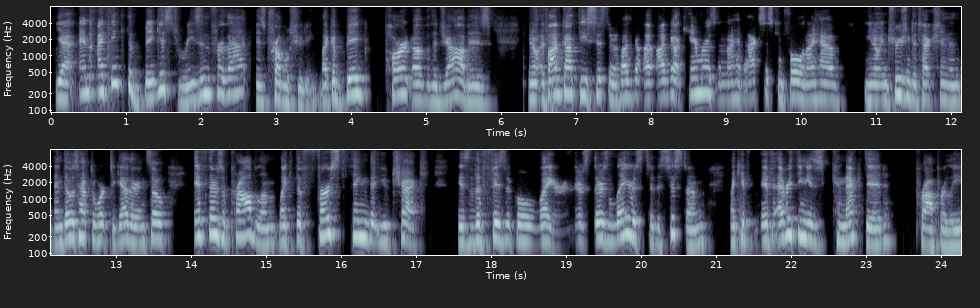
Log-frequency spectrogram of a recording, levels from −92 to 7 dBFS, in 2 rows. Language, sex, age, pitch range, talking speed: English, male, 30-49, 145-175 Hz, 200 wpm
